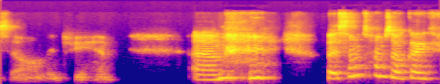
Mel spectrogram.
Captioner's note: laughing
